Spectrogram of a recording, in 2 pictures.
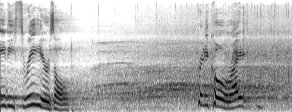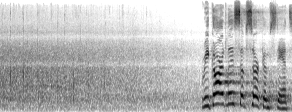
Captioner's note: applause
